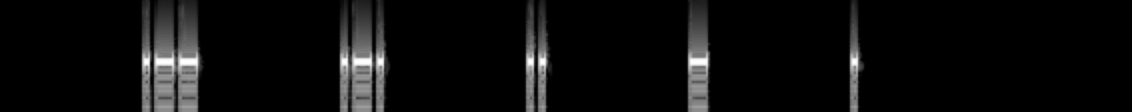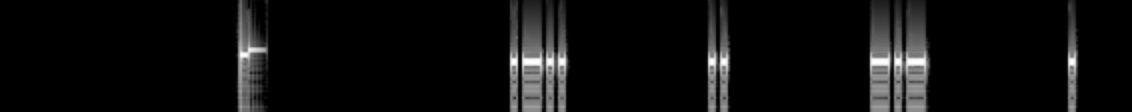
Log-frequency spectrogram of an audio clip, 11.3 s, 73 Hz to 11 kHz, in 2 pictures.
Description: Morse code, heard as a keyed tone, about 41 wpm, spaced as for 11 wpm, 690 Hz. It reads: WRITE LIKE
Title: 8x Character Spacing - Top 100 Words - 40wpm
